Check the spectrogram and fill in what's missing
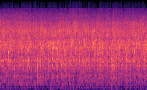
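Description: Fish fries in a pan with a loud, steady, dense sizzle and crackle of hot oil, with faint clicks and spatters now and then and no voices.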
